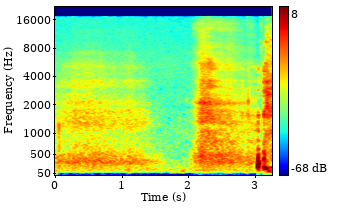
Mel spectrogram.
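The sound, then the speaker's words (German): A deep breath drawn in, a soft breathy hiss that swells for about a second and ends in a brief, sharper sniff. “Da muss ich erstmal tief einatmen”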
